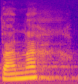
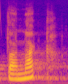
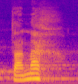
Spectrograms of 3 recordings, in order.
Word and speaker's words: Tanaj: la k sin embargo cuando ellos intercalan las vocales se pronuncia tanaj No tanac se oye tanaj que es la Biblia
